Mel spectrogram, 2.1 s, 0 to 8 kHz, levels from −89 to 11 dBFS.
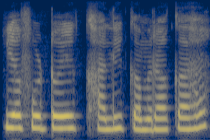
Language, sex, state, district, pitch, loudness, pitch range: Hindi, female, Jharkhand, Deoghar, 260 Hz, -15 LUFS, 240-265 Hz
